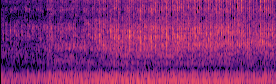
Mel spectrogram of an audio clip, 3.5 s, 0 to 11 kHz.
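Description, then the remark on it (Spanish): A Porsche 911 car engine idles steadily, a deep, throbbing low rumble with a rough mechanical texture, holding an even loudness throughout with no voices; heard in Porto-Vecchio, Corsica, at the start of the Tour de Corse Historic. “Este es un Porsche 911.”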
